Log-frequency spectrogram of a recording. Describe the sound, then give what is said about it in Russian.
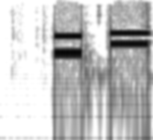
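Telephone keypad tones sound as an internal extension is dialed during a call to a billing centre's automated line. Two short, loud, steady beeps are separated by a brief gap. “Это я пытаюсь набрать ее добавочно”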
